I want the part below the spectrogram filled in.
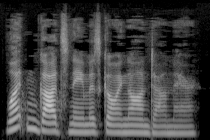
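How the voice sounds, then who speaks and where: A wry, outspoken, world-weary heroine of a stage play, read by a woman. The voice is bright and very clear, sardonic in manner, with a dry, close sound. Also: lowish voice, moderate pace, dry recording. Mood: fed up. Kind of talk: theatrical play table read.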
